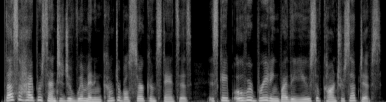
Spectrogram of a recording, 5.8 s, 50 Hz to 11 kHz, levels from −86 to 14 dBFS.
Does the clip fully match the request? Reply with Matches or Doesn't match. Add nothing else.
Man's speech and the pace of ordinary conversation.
Doesn't match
